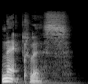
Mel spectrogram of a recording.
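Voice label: "necklace", British English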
